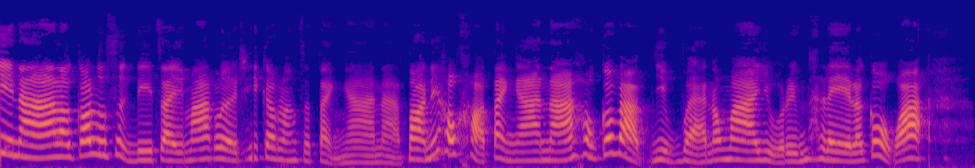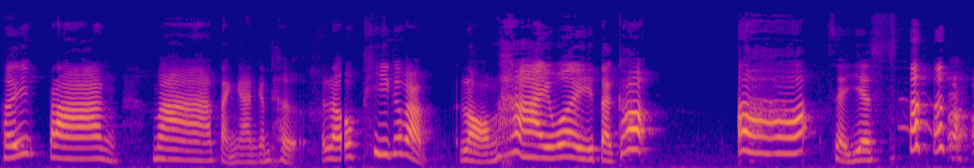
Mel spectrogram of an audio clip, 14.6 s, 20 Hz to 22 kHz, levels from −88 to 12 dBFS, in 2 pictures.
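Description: Two brief holes cut into the speech at 1.88 to 1.91 s and 9.86 to 9.90 s, the second longer. These are likely Bluetooth dropouts: late packets were discarded, losing about 13 ms and 27 ms, which fits one and then two packets. Unlike a stall, the speech resumes further along, as if it had kept playing.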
